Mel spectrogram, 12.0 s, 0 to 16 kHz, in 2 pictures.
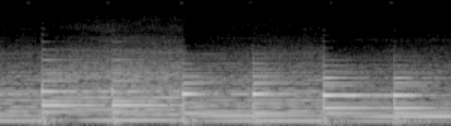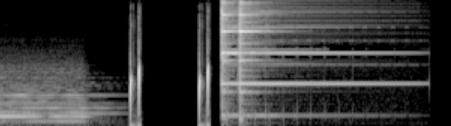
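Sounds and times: bell-like ding: 0:09.0 - 0:11.8.

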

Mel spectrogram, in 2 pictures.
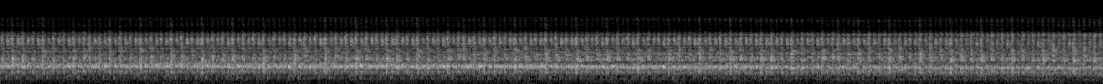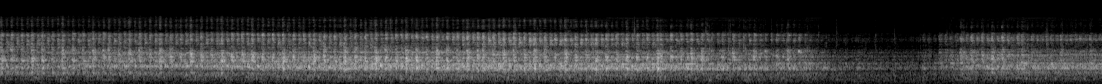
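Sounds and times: model locomotive engine sound: 0:00.0 - 0:22.0
wagon wheels rattling on track: 0:00.0 - 0:22.0.

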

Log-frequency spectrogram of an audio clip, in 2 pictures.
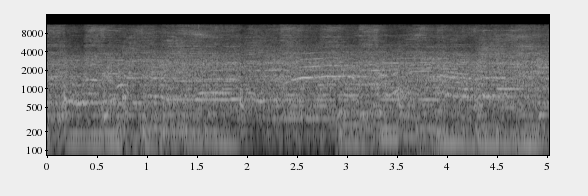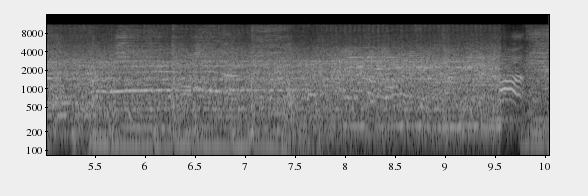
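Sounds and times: indistinct voices: 0:00.0 - 0:10.0.

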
